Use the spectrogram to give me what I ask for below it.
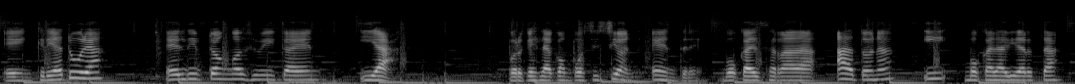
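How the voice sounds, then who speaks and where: A woman teaching a Spanish grammar lesson, explaining slowly and carefully and stressing each example word. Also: mid-range voice, soft background music.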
